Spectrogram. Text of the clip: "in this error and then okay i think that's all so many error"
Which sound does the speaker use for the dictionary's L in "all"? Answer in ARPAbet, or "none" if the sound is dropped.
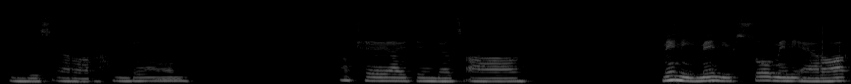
N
